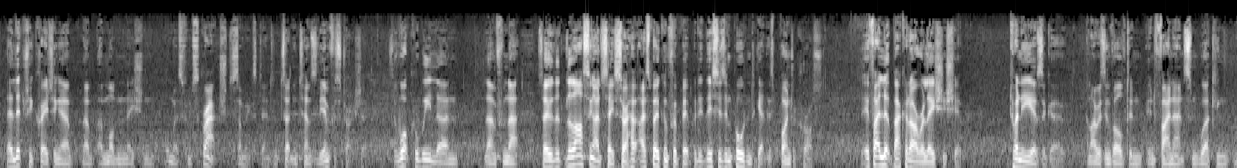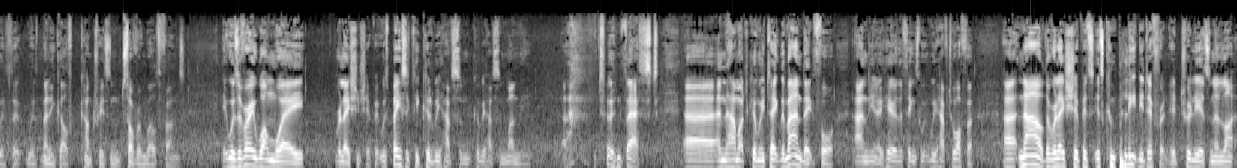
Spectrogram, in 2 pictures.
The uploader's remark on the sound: CMEC AT CONSERVATIVE PARTY CONFERENCE.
